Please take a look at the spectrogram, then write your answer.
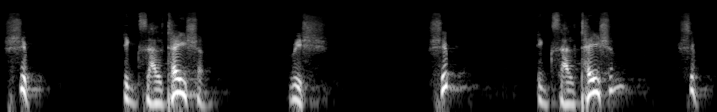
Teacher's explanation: Sh. Sh is a voiceless palato-alveolar fricative consonant.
